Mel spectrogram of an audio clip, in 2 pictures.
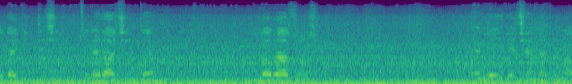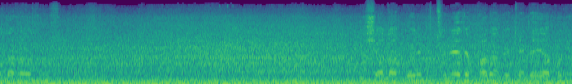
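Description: Steady, low road rumble of a car heard from inside the cabin while driving through a road tunnel.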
